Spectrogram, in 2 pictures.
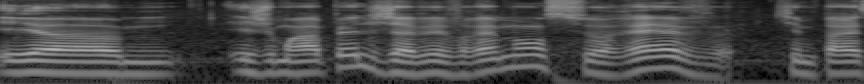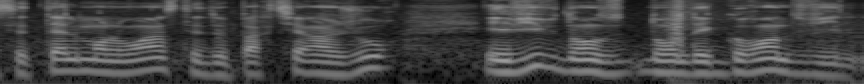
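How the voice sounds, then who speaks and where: A man's fairly high-pitched voice with a dark, mellow tone at a fairly quick pace. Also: ordinary pitch variation. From Kabylie, Algeria. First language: Kabyle (speaking French). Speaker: videographer. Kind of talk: interview testimony. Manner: hesitant, many fillers.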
